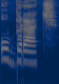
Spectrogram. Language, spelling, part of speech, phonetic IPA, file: Polish, ubrać, verb, [ˈubrat͡ɕ], Pl-ubrać.ogg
